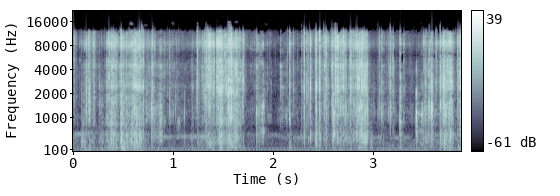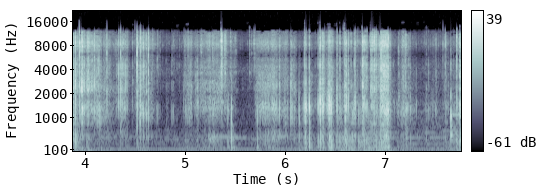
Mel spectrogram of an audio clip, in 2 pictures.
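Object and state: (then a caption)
Styrofoam ball being scraped. A metal scoop scrapes and gouges foam out of a large, heavily carved polystyrene foam ball. Loud, bright, crunchy bursts of squeaking and crumbling come in quick uneven strokes, with short quieter gaps over a faint low hum.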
